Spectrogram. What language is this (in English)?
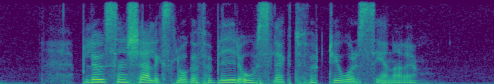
Swedish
